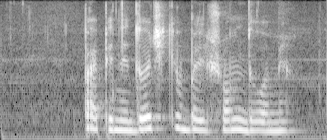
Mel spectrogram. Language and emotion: Russian, neutral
